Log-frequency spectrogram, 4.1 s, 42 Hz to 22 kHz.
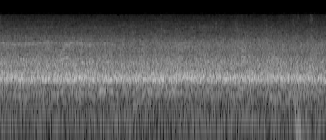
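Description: Stadium crowd roar from a College Football 26 dynasty game against Oregon, a steady loud wash of cheering on a big third down, continuous throughout with no breaks.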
